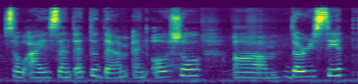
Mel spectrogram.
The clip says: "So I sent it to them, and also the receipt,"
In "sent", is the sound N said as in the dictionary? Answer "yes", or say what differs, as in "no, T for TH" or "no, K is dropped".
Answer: yes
